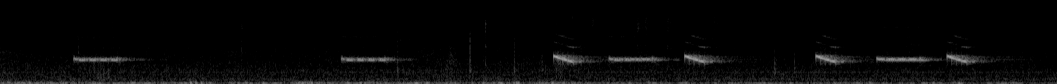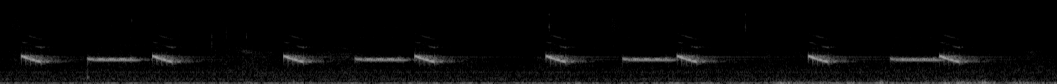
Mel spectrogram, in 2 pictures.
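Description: Electronic beeper collars on hunting setters. A flat beep repeats every couple of seconds; about five seconds in, a second signal of short falling chirps joins it, repeating roughly every second and a half between the beeps.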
